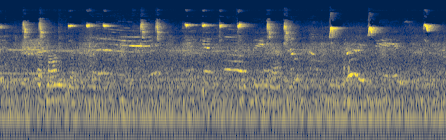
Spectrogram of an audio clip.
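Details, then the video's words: Javan bush lark ready for singing contests, recorded in Cikupa, Tangerang, Indonesia: irregular high whistled notes and short thin trills, some clustered, with softer lower sounds in the background. "branjangan parva joss siap gantang"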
